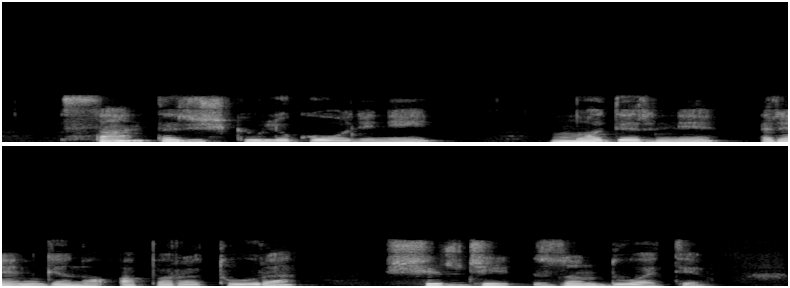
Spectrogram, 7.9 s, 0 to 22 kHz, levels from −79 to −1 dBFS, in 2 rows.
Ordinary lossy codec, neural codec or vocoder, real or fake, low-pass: AAC, 48 kbps; none; real; 7.2 kHz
